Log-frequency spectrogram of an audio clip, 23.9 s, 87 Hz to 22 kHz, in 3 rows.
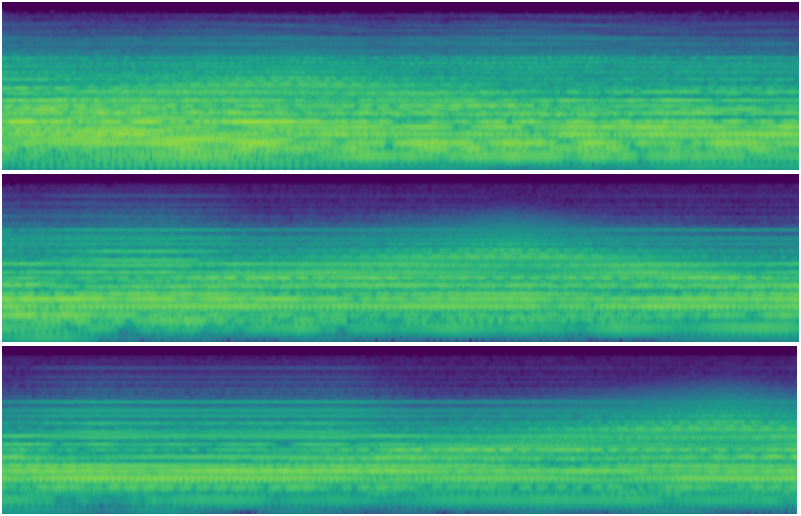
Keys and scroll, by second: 5.2 4.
